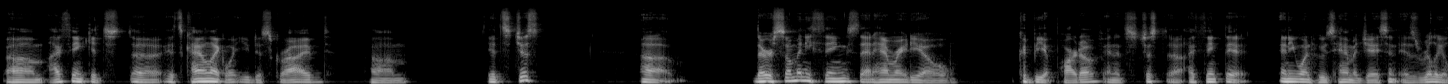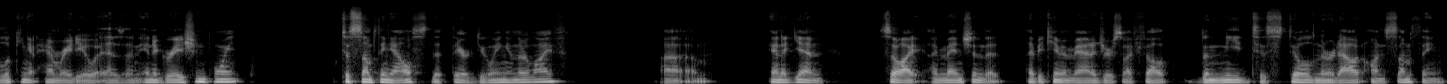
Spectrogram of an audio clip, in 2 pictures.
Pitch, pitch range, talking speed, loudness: 110 Hz, 100-125 Hz, 170 wpm, -28 LUFS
